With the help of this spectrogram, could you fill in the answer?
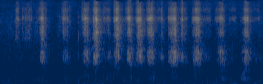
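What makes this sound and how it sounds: A wooden stylus held in the fingers scratches the lines of a fountain picture into a black wax-coated scratch art sheet with a rainbow layer underneath, lying flat on a table. A quiet, quick, uneven series of short, dry scratching strokes is heard, each a brief bright rasp with a midrange edge and a high hiss, stopping sharply with no ring.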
